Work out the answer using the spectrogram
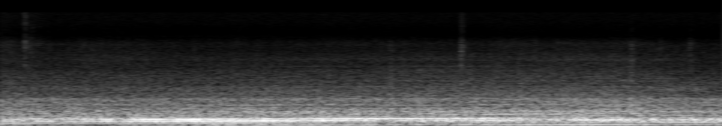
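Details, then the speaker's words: Nissan Sunny on the road: a low droning hum under road rumble grows louder as speed rises, also present in neutral while the engine itself sounds normal; humming sound. "तो इसमें humming sound आ रही है तो मैं आपको try करवाता हूं तो आप ध्यान से सुनिए जैसे स्पीड बढ़ेगी तो हमिंग साउंड आएगी"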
